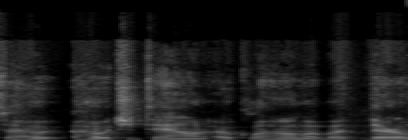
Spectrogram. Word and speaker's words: Hochatown: So I thought it was cool because it's Hochatown. That's how you pronounce it. Sounds like Hoochie. It's Hochatown, Oklahoma, but they're like big into Bigfoot.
